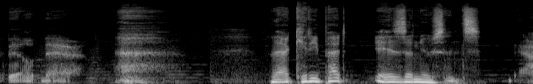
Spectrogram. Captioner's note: groan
